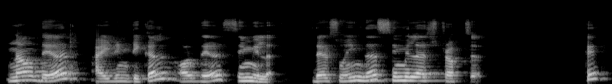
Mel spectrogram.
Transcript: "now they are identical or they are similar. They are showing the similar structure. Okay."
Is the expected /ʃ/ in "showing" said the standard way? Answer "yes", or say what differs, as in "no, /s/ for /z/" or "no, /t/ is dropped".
no, /s/ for /ʃ/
